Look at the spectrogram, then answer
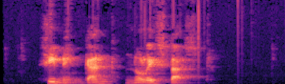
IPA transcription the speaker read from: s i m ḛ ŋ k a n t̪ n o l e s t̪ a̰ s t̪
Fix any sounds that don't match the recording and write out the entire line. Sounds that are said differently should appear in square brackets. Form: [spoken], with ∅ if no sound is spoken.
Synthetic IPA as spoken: s i m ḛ ŋ k a n t̪ n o l e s t̪ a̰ s t̪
